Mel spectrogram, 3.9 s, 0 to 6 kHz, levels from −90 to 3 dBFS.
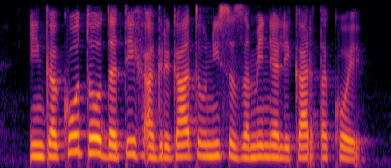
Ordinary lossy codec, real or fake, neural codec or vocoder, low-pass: none; fake; vocoder, 22.05 kHz, 80 mel bands, Vocos; 5.4 kHz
